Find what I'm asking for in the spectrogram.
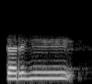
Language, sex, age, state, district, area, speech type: Sanskrit, female, 18-30, Kerala, Palakkad, urban, conversation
